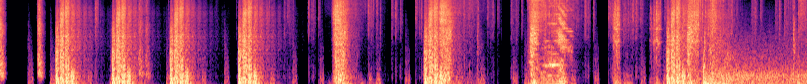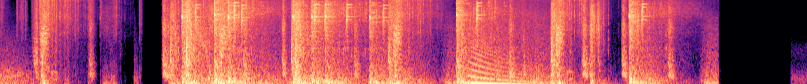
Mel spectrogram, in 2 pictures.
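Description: Game sound effects of blasts and hits burst again and again.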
